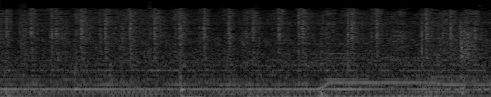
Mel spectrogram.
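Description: A Handi Quilter quilting machine stitches through pinned fabric with a steady, rapid mechanical whir and a sustained motor hum, close and continuous, with a slight pitch shift partway through and no talk.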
